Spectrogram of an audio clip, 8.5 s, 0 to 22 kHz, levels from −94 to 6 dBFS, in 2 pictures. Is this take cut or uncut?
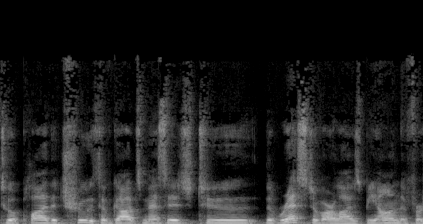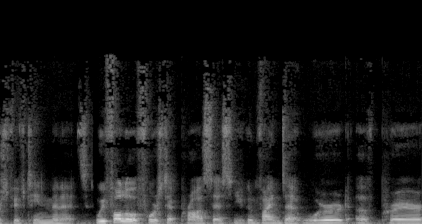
cut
